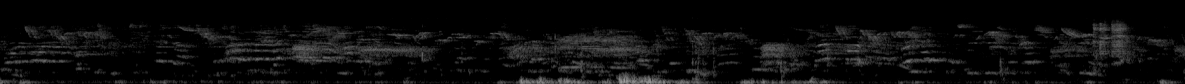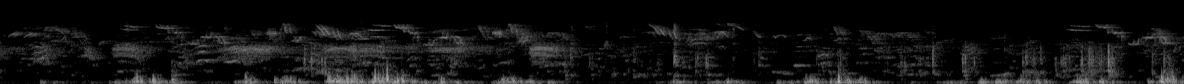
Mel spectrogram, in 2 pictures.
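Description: Small birds chirping and calling throughout, with low, muffled bumps at intervals.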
